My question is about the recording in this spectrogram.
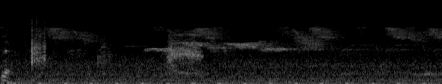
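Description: Faint birdsong in woodland: short, high chirping calls come and go from about a second and a half in, over a low steady background hiss.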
